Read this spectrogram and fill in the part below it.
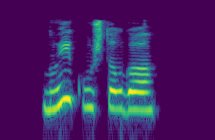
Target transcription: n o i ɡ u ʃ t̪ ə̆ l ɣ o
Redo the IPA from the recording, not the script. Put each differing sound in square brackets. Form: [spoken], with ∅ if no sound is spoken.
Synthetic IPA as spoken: n [u] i [k] u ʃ t̪ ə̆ l ɣ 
